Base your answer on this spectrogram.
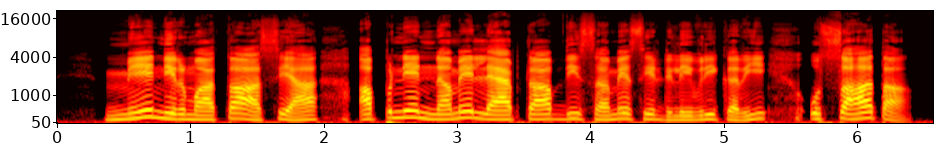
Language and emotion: Dogri, happy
